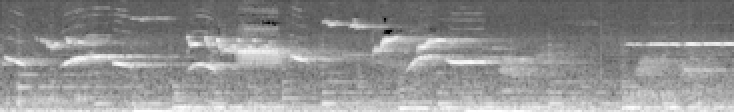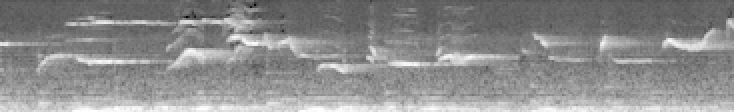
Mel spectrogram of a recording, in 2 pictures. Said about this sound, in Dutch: Ja, het zijn twee geliefde zangers, hè? de Merel en de Roodborst. merel zit daar heel hoog in die spar. En ergens in de buurt eh, bevindt zich daar die roodborst met zijn heel waterige, ijle zang.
